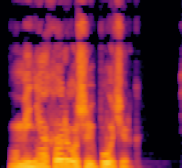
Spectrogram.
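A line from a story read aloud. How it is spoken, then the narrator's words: Angry statement. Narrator (Russian): сердито сказал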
